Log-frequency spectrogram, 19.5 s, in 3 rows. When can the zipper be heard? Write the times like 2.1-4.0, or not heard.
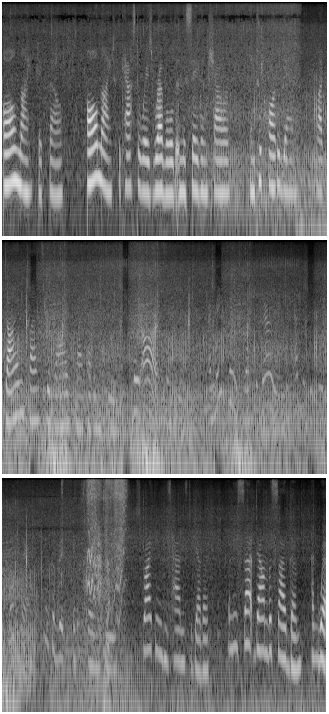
14.2-15.6.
